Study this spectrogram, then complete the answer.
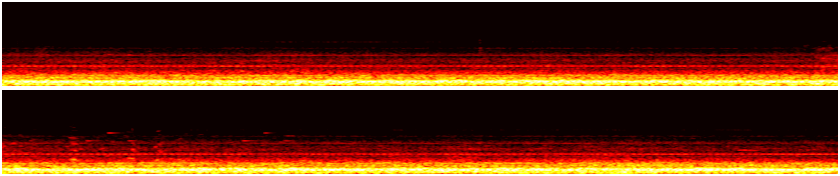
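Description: Jet engines hum and whine steadily inside an aircraft cabin as it taxis.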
